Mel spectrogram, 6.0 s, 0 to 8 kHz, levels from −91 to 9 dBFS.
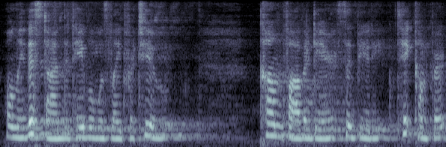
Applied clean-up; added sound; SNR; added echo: none; none; none; reverberation time 1.9 s.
